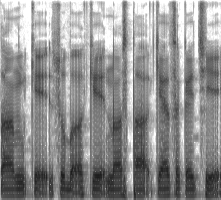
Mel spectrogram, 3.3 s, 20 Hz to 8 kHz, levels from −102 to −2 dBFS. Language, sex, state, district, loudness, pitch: Maithili, male, Bihar, Saharsa, -19 LUFS, 95 Hz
